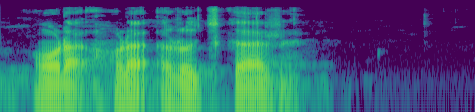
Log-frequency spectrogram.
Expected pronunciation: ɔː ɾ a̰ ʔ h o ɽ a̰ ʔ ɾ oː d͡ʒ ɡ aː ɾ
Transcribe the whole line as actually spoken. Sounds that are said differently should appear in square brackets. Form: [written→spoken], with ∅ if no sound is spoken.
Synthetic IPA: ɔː [ɾ→ɽ] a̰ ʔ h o ɽ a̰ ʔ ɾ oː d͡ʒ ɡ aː ɾ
